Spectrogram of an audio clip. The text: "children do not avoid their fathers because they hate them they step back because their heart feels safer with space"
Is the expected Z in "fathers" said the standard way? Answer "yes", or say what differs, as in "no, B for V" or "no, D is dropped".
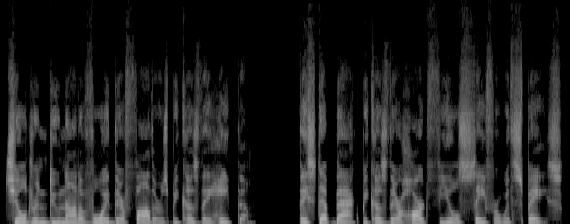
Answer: yes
